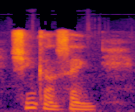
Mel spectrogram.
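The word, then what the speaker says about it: 新幹線: But if you go to the dictionary, you can see it is pronounced shinkansen and refers to the Japanese bullet train.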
